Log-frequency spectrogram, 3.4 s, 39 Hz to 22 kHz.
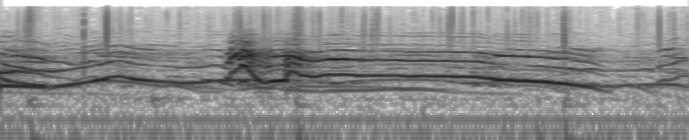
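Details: Dingoes howling in Australia, on a 1968 record of wildlife recordings: several overlapping long, wavering tonal howls sliding up and down together, with a brief higher yelping break in the middle.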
